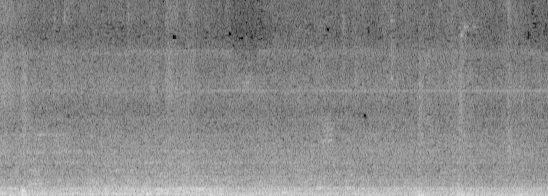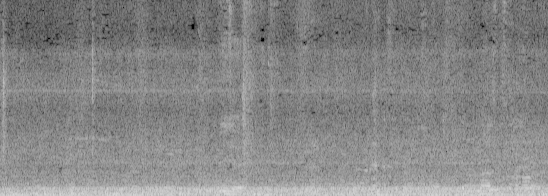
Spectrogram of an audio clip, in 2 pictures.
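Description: Passenger train running along the line, a steady low rumble heard from inside the coach, with a few short clicks.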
